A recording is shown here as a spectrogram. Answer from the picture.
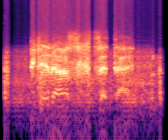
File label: combat reserve, cz; Kde nás chcete?; Czech; World of Tanks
